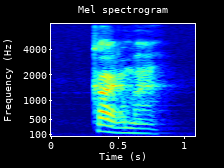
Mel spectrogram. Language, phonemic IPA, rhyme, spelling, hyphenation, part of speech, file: Dutch, /ˈkɑr.mɑ/, -ɑrmɑ, karma, kar‧ma, noun, Nl-karma.ogg
- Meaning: karma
